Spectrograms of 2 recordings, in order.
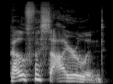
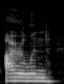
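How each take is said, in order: First: Said in the usual way. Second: An accidental Irish lilt on "Ireland"; slip into Irish accent. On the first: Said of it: "I didn't mean to do that". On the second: Real, not acted. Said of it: "Why did I say Ireland in an Irish accent?".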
